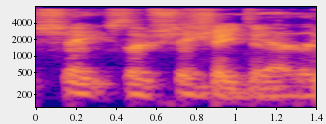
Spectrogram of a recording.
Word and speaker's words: Shaitan: And Baron Karza comes blasting in, Prince Aragorn is killed, and there is Baron Karza standing there with, I pronounced it Shaitan. – It's supposed to be like Satan. – Okay. – Well, it's Shaitan.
